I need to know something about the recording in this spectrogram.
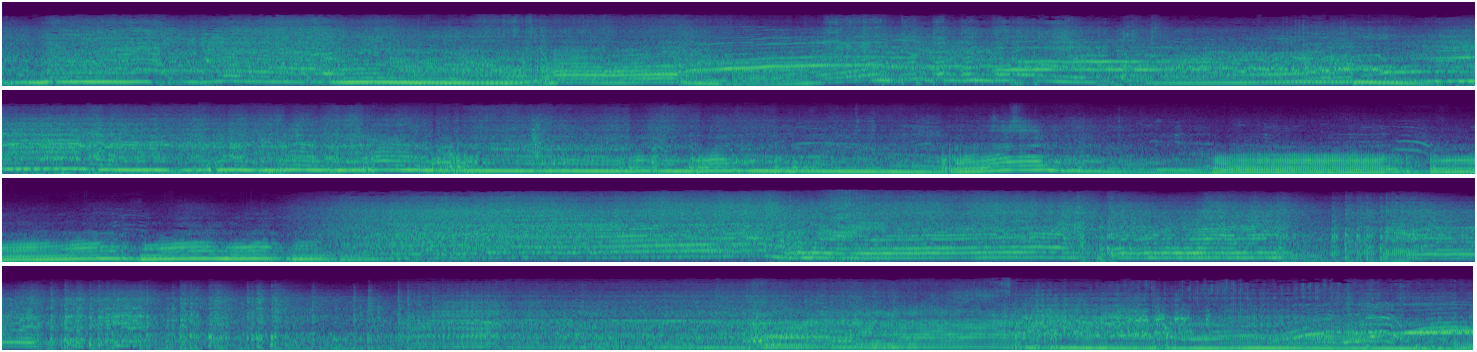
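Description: A rally car engine roars loudly, revving up and down through the gears.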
